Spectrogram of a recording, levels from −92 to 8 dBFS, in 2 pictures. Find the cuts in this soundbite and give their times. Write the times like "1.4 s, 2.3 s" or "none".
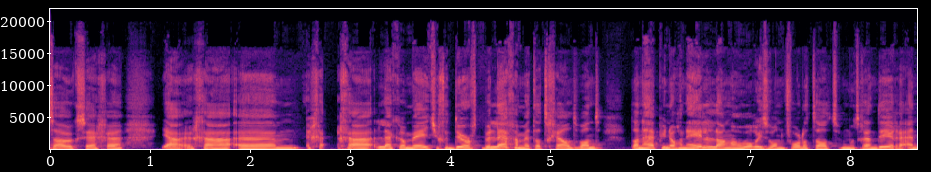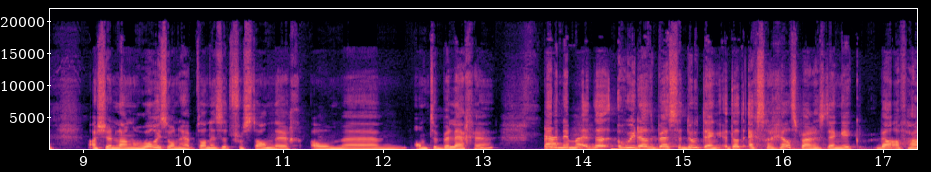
12.3 s, 13.6 s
